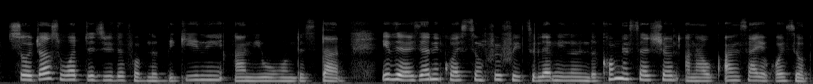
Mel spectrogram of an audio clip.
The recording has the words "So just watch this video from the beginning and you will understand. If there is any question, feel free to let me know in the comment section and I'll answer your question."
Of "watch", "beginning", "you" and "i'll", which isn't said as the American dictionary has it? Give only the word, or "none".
i'll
